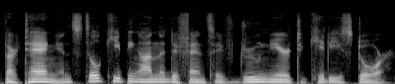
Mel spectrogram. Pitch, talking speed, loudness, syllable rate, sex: 100 Hz, 180 wpm, -19 LUFS, 4.9 syllables/s, male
